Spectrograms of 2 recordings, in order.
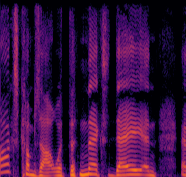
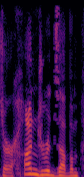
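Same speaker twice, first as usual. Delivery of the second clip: normal talking voice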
